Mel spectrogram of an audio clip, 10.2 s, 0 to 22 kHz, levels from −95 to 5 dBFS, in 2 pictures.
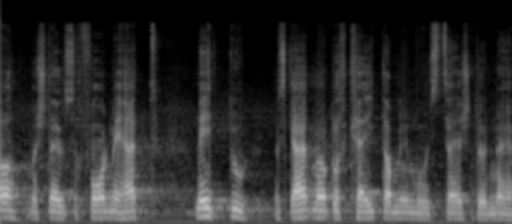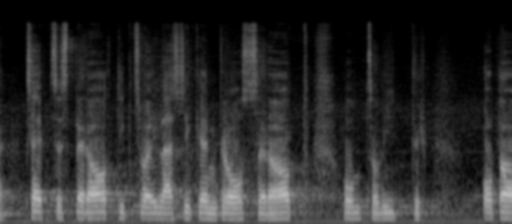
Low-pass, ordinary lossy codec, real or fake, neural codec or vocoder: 14.4 kHz; none; fake; codec, 44.1 kHz, 7.8 kbps, Pupu-Codec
